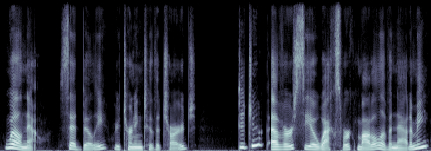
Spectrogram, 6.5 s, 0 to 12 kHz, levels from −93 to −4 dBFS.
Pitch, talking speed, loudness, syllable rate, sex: 205 Hz, 160 wpm, -20 LUFS, 5.3 syllables/s, female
